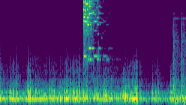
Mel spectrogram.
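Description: A chime rings.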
